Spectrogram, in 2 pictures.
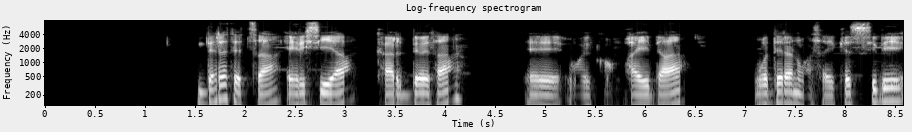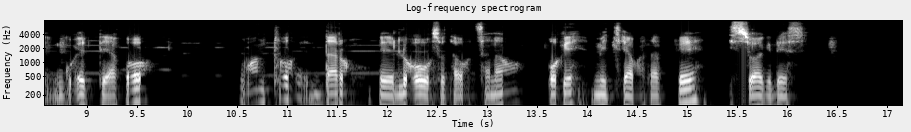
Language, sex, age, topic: Gamo, male, 25-35, government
